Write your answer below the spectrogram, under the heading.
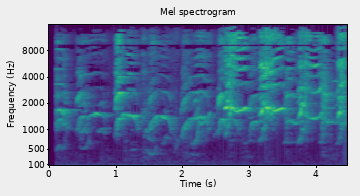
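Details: Several puppies playing together and running around near their owner, giving high, overlapping whining yelps and squeals in quick bursts, about two a second, growing louder and busier toward the end, with no other clear sounds.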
